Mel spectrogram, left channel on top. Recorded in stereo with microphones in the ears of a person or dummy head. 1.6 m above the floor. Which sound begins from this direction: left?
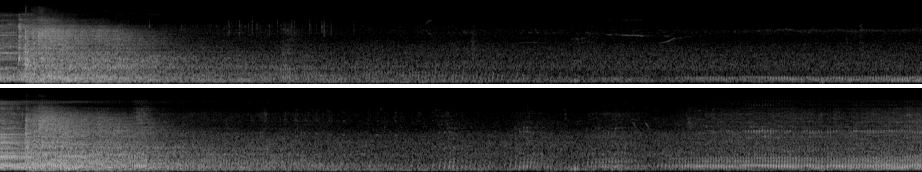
An explosion, at 0.2 s.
